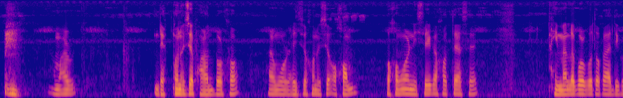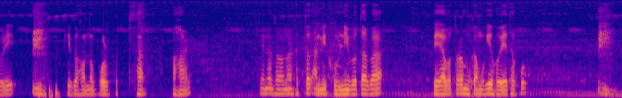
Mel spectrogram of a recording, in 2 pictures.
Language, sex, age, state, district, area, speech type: Assamese, male, 18-30, Assam, Darrang, rural, spontaneous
